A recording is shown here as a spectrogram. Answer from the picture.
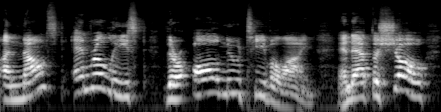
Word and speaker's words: Theva: ones and yes even though it's th it's pronounced Teva not thiva at least that's what the guy said focal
